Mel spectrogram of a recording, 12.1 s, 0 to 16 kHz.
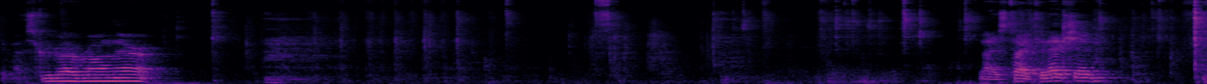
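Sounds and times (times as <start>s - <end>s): screwdriver clicks and scrapes on metal: 7.0s - 9.8s.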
